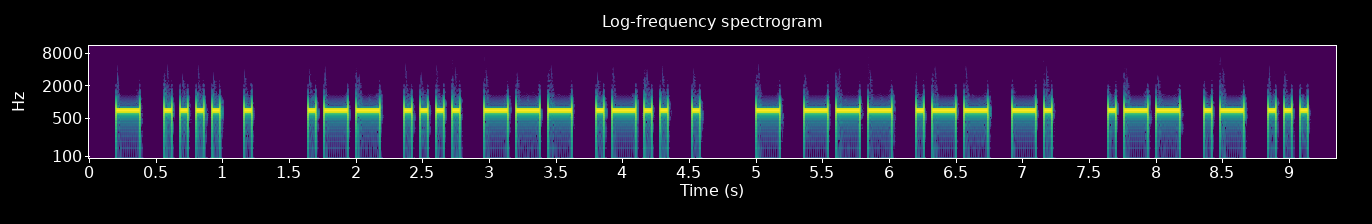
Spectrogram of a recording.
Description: Morse code, heard as a keyed tone, about 20 wpm, 700 Hz. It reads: THE WHOLE TOWN WAS
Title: Sentences from Top 1000 Words - Review Part 2 - 20wpm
